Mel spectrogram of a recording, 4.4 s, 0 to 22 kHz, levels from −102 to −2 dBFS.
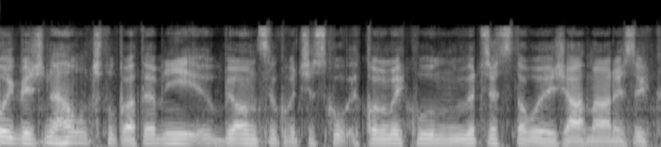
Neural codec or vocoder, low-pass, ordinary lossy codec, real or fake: autoencoder, 22.05 kHz, a latent of 192 numbers a frame, VITS, trained on many speakers; 9.9 kHz; Opus, 32 kbps; fake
